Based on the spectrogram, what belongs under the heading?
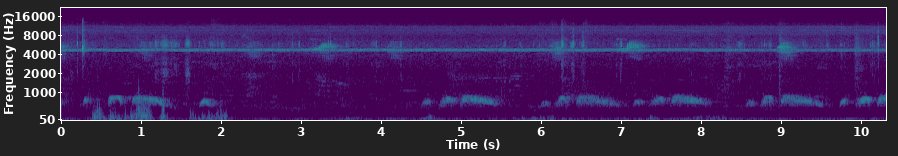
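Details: Three-year decoy spotted dove in a cage, northern Vietnam, cooing in a run of short warbled phrases, with low thumps and knocks at the start and a steady high-pitched whine.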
